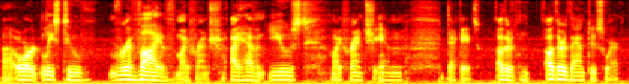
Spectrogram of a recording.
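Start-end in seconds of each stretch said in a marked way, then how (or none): none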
